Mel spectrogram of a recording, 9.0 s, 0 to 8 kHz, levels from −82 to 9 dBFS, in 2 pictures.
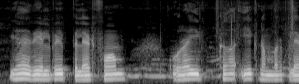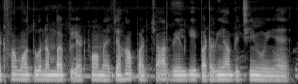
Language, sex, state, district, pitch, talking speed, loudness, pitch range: Hindi, male, Uttar Pradesh, Jalaun, 115 Hz, 145 wpm, -16 LUFS, 110-125 Hz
